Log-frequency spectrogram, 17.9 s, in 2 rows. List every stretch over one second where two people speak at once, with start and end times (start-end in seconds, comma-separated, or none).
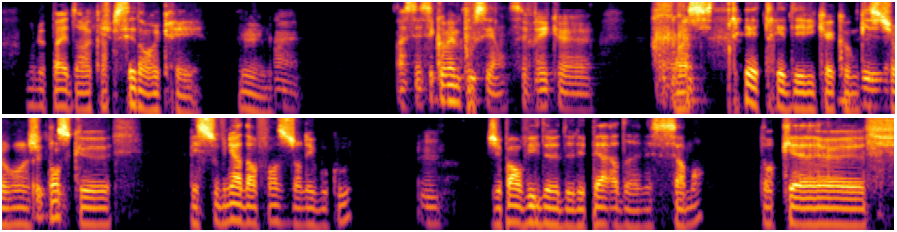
8.4-9.6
